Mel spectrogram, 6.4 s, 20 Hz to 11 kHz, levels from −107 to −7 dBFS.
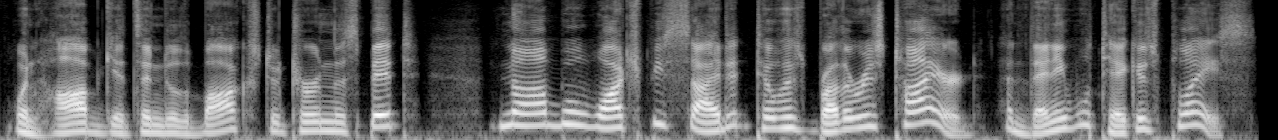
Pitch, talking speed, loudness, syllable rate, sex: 185 Hz, 255 wpm, -19 LUFS, 5.8 syllables/s, male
